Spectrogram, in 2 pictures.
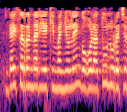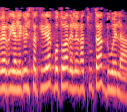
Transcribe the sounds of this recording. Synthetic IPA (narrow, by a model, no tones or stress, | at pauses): ɡajse̞re̞nd̪aɾie̞kimbajɲo̞le̞jŋɡo̞ɣ̞o̞ɾat̪ulure̞t͡ʃe̞β̞e̞riale̞ɣ̞e̞βilt͡saɾkið̞e̞ak̚bo̞t̪o̞að̞e̞le̞ɣ̞at̪ut̪aðue̞la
